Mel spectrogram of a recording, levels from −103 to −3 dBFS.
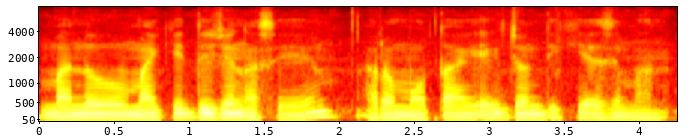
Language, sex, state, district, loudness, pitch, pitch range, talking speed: Nagamese, male, Nagaland, Dimapur, -17 LUFS, 110 Hz, 105-115 Hz, 140 wpm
